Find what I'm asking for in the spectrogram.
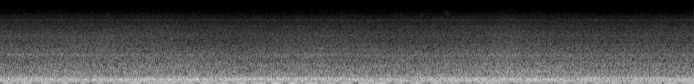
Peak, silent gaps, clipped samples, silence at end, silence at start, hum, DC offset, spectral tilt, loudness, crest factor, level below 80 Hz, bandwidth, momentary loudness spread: -6 dBFS; none; under 0.1%; 0 s; 0 s; none; under 0.1%; -7 dB/octave; -19 LUFS; 12 dB; -24 dBFS; 14.5 kHz; 2 LU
